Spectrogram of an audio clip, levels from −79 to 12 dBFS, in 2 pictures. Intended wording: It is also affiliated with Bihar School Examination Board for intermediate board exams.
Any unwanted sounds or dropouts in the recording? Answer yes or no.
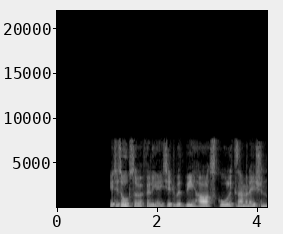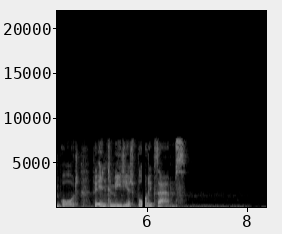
yes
